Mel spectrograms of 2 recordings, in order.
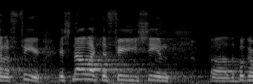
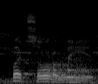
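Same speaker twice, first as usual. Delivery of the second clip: awed hush; 8 semitones lower, 11 dB quieter than usual. Acted. Awed question, dropped very low.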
